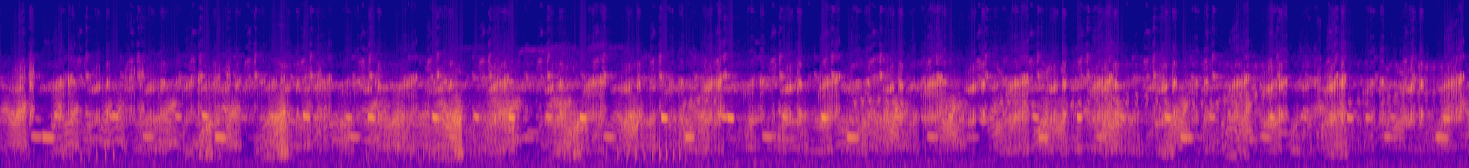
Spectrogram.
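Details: Frogs in large numbers keep up a continuous croaking chorus, raspy calls layered over one another with quick repeated tonal notes, steady for the whole stretch.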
